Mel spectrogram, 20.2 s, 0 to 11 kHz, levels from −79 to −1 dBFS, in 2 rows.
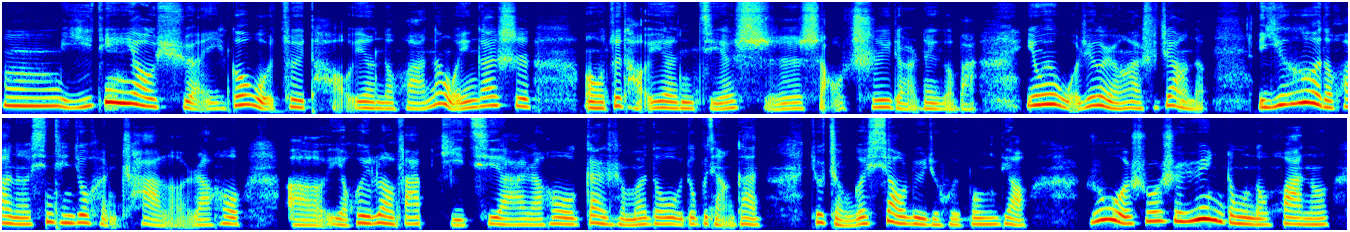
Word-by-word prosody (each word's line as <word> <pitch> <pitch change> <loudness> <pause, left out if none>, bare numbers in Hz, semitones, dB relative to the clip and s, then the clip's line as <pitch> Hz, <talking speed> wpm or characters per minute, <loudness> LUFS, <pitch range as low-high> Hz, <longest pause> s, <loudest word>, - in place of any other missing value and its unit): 嗯， 245 -2 +2
一 205 +4 -3
定 345 +2 +8
要 265 -7 +5
选 185 -6 -4
一 170 - -10
个 270 +10 +3
我 255 - +1
最 210 -3 -1
讨 - - -12
厌 185 -2 -1
的 170 - -4
话， 165 0 -8
那 280 - -2
我 - - +1
应 190 +3 +1
该 250 +3 0
是， 235 -4 -2 0.4
嗯， 185 - +2
我 180 - +2
最 245 +7 0
讨 210 - -7
厌 180 -2 0
节 165 +2 -4
食， 170 -3 -4
少 170 - -6
吃 210 +3 -3
一 205 - 0
点 170 -4 -5
儿 - - -12
那 165 -1 -3
个 - - -8
吧。 - - -11 0.3
因 270 +2 +4
为 295 - +7
我 215 -8 -1
这 245 - +1
个 260 - +4
人 170 -5 +1
啊， 180 0 -3
是 170 +3 -11
这 265 - -1
样 210 -8 -2
的， - - -11 0.4
一 205 +6 +2
饿 320 +1 +6
的 200 - +1
话 215 +2 -3
呢， 180 -2 0
心 245 +7 -3
情 220 -2 0
就 225 +1 +2
很 - - -9
差 - - -6
了， - - -12
然 160 - -6
后， 185 +1 -3 0.3
呃， 150 -2 -5
也 165 -3 -3
会 210 +6 +2
乱 200 -2 +2
发 190 0 -4
脾 150 -5 -8
气 185 +5 -3
啊， 165 -1 -4
然 160 0 -5
后 185 -1 -1
干 200 +3 -2
什 170 -2 -5
么 165 +3 -1
都 185 -2 -1
都 180 0 -4
不 190 - -4
想 - - -6
干， 180 -3 -4 0.3
就 230 - -1
整 165 -9 -3
个 185 +6 0
效 240 -1 +1
率 185 -2 +2
就 165 0 -5
会 160 +1 -7
崩 180 +3 -3
掉。 185 -1 -4 0.4
如 295 +6 +4
果 225 -9 +6
说 270 +6 0
是 275 -1 +1
运 305 -1 +10
动 195 -6 +2
的 170 - -1
话 185 +2 -1
呢， 170 +1 -2
190 Hz, 275 characters per minute, -20 LUFS, 170-235 Hz, 0.4 s, 运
